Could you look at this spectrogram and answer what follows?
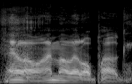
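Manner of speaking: very low, deep talking-pug cartoon voice. Describing how cars sound in their head, doing an anthropomorphic pug voice. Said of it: "Isn't that a pug voice?".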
